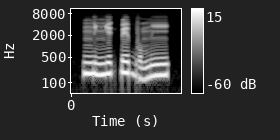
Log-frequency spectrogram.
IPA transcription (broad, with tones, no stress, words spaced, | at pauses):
ŋɪ˦˨ɲeː˦k͡pe˦bo˨ mĩ˦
